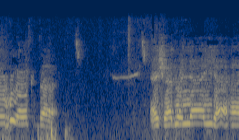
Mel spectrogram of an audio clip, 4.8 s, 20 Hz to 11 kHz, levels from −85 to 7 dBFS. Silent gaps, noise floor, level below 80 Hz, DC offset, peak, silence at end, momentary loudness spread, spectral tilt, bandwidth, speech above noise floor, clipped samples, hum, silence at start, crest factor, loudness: none; -59 dBFS; -46 dBFS; under 0.1%; -10 dBFS; 0 s; 20 LU; -6.5 dB/octave; 8 kHz; 37 dB; under 0.1%; none; 0 s; 14 dB; -23 LUFS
